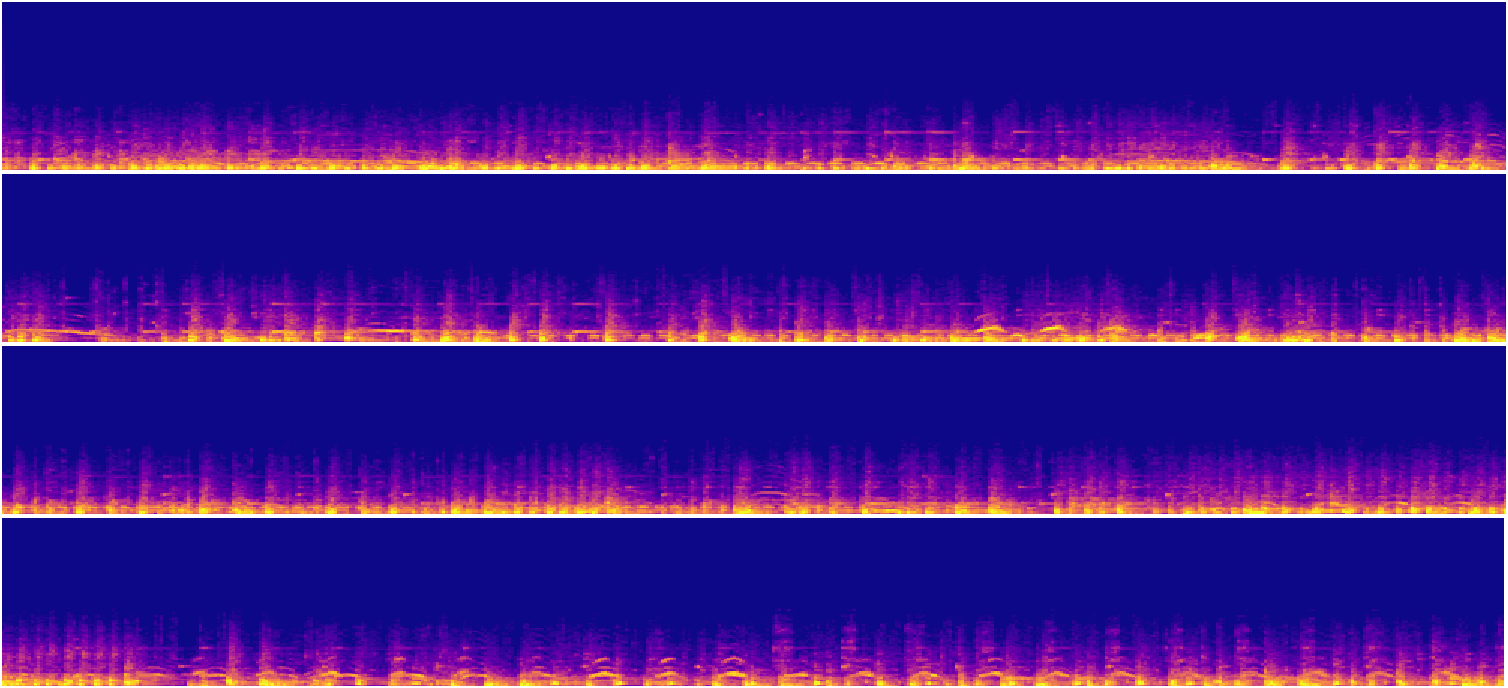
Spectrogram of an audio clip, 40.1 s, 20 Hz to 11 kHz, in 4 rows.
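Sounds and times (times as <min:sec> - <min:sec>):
crowd voices: 0:00.0 - 0:40.0
drums beaten with sticks: 0:00.0 - 0:40.0.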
